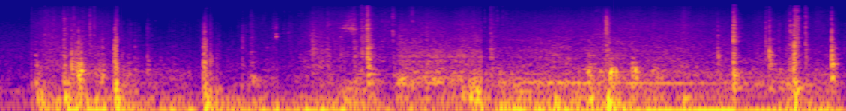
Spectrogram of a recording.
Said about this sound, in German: Wir steigen wieder ins Auto.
